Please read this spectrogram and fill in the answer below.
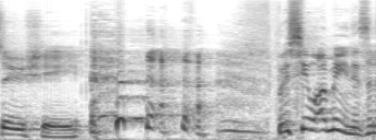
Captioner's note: laughing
